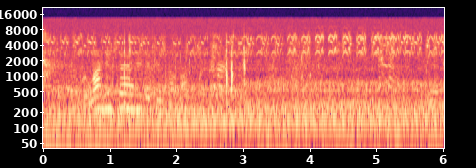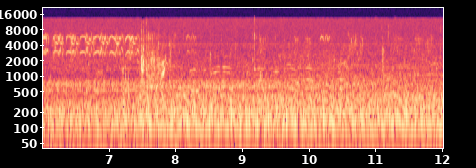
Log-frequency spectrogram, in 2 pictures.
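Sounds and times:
bird chirping: 0.0 - 8.4
low outdoor rumble: 0.0 - 12.0.

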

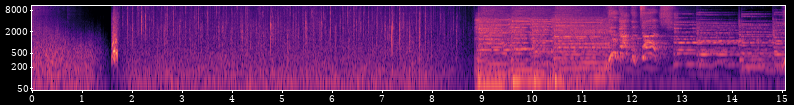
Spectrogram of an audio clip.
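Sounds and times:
low boom: 0.0 - 5.8
low rumble of burning: 0.0 - 9.2
faint fire crackles: 0.1 - 10.9.

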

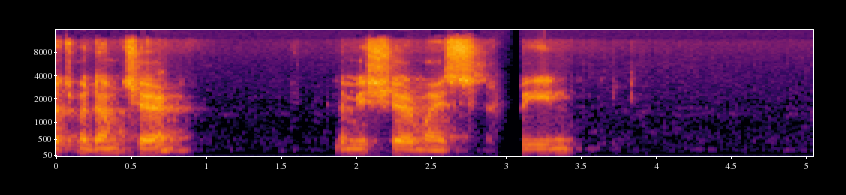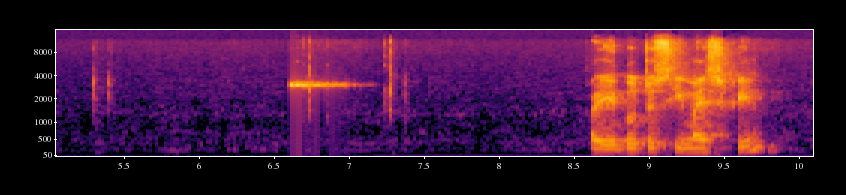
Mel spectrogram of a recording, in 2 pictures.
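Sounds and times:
computer mouse clicks: 5.2 - 5.5, 6.6 - 7.5.

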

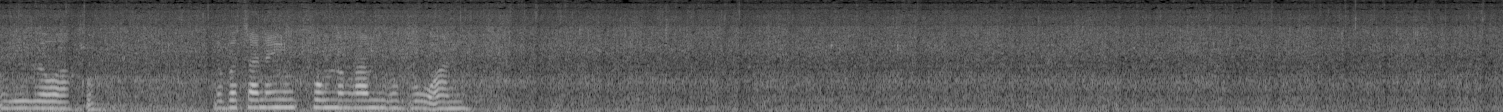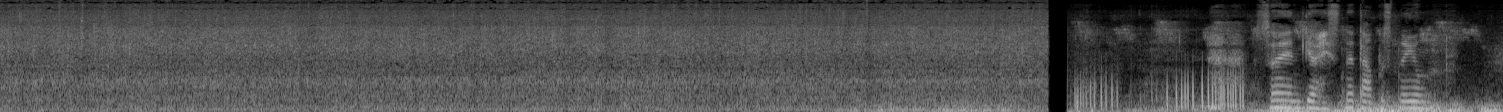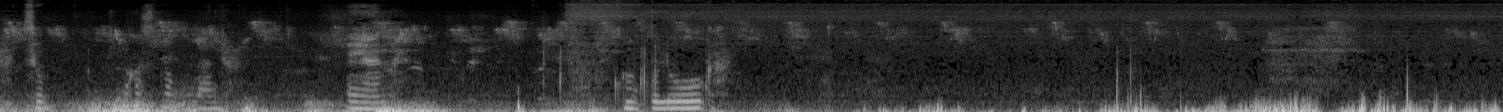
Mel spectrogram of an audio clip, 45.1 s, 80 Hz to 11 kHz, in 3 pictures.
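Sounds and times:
rain falling on pool: 0.0 - 25.6, 35.7 - 38.5.

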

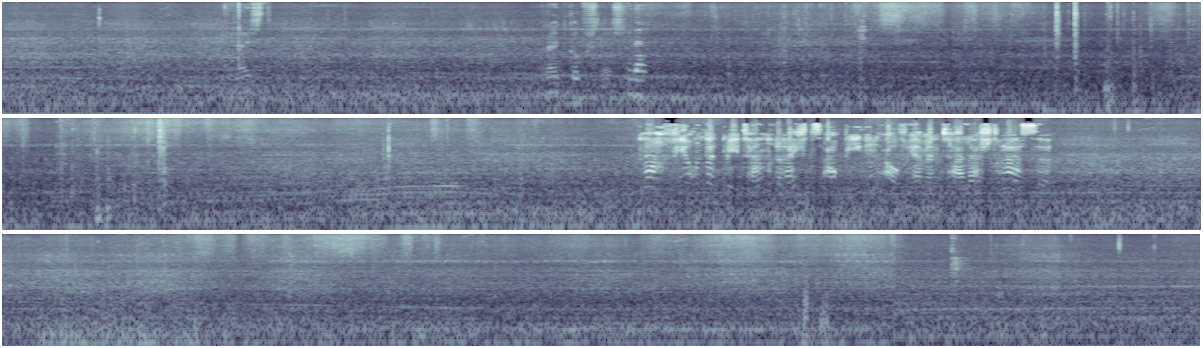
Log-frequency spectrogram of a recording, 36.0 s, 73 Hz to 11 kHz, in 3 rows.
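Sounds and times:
car engine and tyre rumble: 0.0 - 35.9.

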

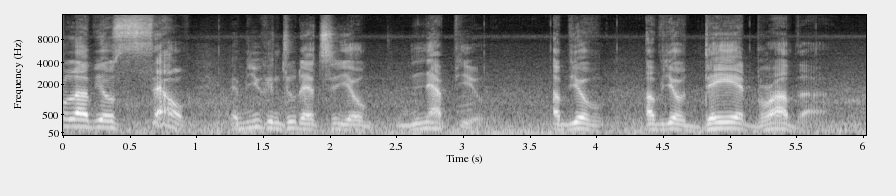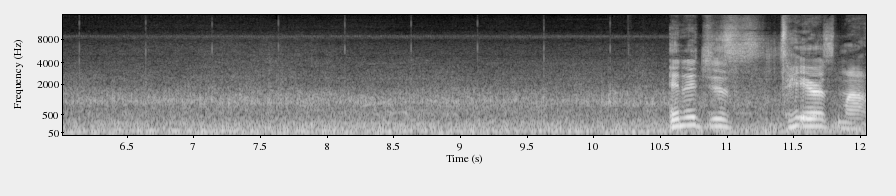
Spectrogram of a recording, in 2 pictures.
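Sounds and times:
rumble of passing cars: 0.0 - 12.0.

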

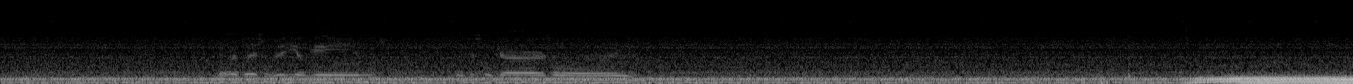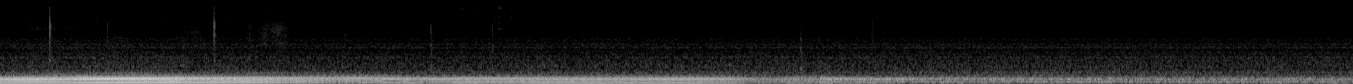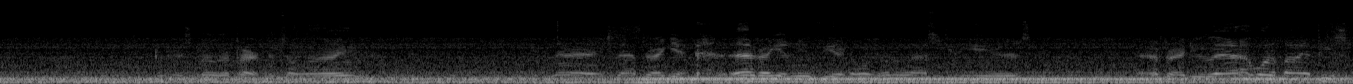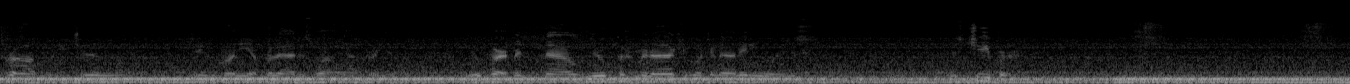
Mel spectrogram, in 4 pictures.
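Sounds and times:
car engine accelerating: 0.0 - 54.0.

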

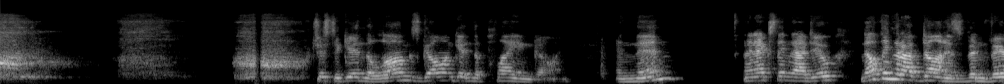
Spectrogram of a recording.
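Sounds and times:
person taking deep breaths: 0.0 - 3.1.

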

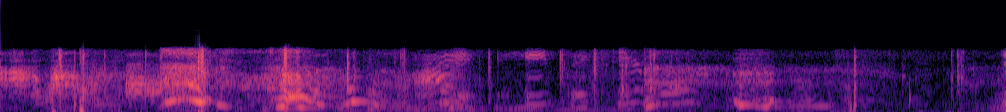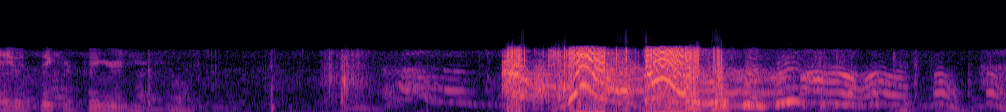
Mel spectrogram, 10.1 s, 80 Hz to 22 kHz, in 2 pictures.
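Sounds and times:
dog yelping: 7.5 - 9.6.

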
